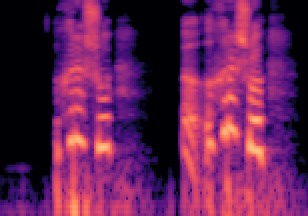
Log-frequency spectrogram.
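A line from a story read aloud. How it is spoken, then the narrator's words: Terrified servant's squeak. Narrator (Russian): в ужасе запищал чем-то перепуганный слуга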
